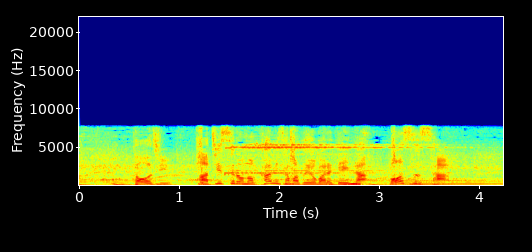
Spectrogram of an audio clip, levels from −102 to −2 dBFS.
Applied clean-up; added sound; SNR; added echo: none; Packing tape, duct tape; 18 dB; none.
